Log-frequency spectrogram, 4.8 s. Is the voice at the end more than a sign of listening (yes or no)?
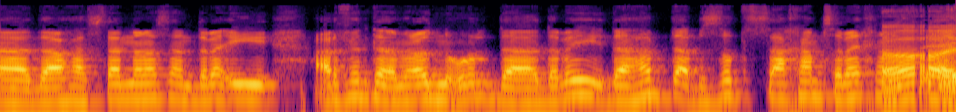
yes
